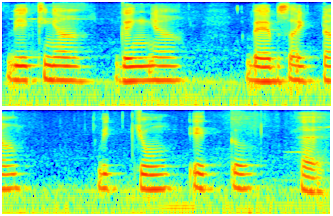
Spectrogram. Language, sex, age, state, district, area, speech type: Punjabi, female, 45-60, Punjab, Fazilka, rural, read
